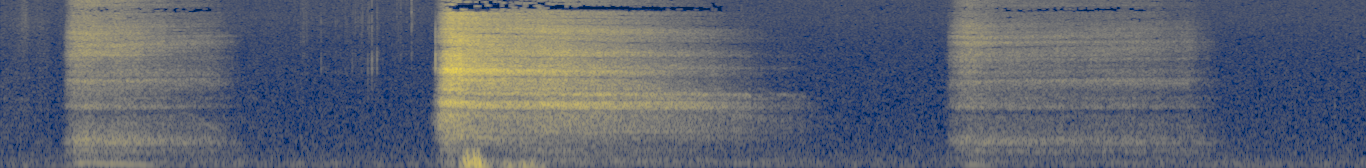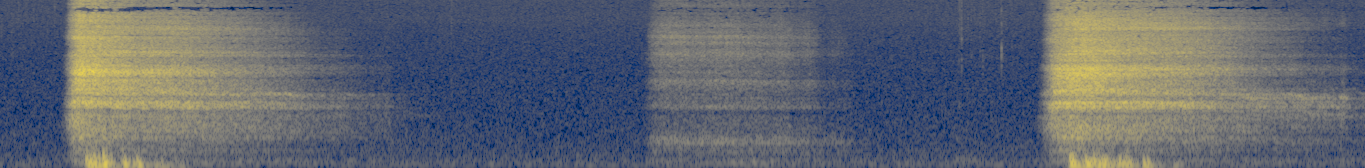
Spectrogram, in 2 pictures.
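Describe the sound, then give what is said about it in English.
Six slow, deep breaths in alternating pattern: softer airy inhales filling from the belly up to the top of the chest, followed by forceful, breathy open-mouthed exhales with a "ha" quality, emptying as much air as possible, clear with silences between. “And then we'll exhale through the mouth with a ha sound, emptying all the air we possibly can.”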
